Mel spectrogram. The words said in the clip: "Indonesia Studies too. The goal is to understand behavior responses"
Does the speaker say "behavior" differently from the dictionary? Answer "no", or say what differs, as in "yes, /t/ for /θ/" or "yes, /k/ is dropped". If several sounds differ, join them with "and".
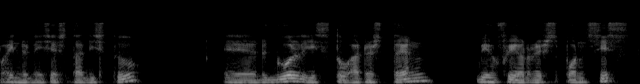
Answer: yes, /f/ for /v/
